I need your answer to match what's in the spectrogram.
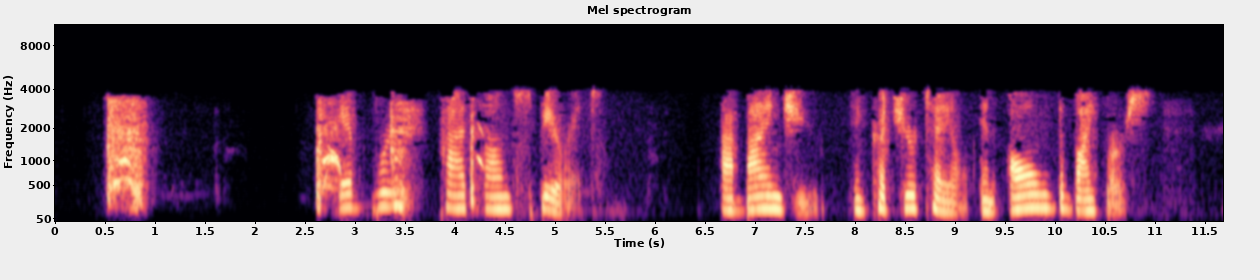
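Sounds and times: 
deep harsh cough with throat clearing: 0.5 - 1.2, 2.6 - 4.5
speech: 2.8 - 5.4, 6.6 - 10.9.

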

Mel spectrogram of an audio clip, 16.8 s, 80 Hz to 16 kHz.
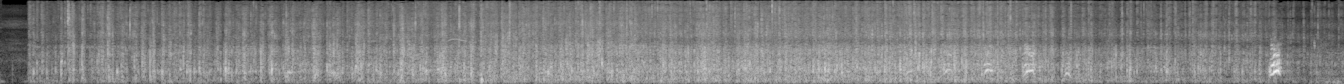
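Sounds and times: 
horse hooves clopping on a hard street: 0.3 - 16.7
dog barking: 11.8 - 13.4, 15.8 - 16.7.

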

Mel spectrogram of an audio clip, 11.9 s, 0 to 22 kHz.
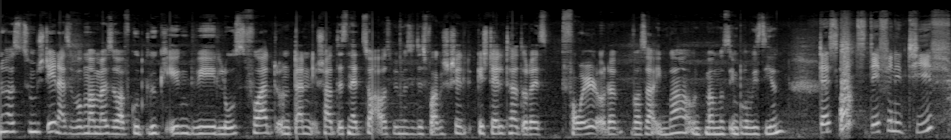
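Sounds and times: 
speech: 0.0 - 11.8
large dog barking: 10.5 - 10.7.

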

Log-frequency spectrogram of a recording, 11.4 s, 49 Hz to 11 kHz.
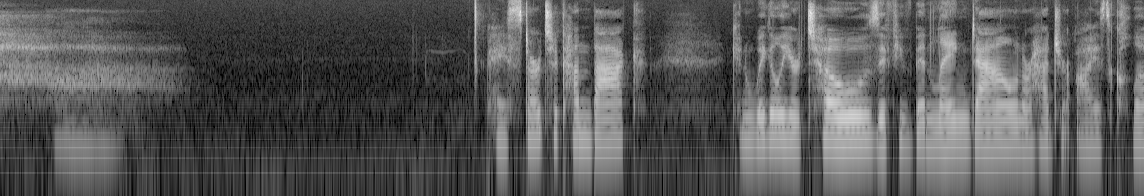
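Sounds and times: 
long exhale during guided breathing exercise: 0.0 - 2.0, 6.6 - 7.3
speech: 0.6 - 0.9, 5.0 - 6.5, 7.3 - 11.4.

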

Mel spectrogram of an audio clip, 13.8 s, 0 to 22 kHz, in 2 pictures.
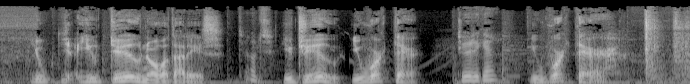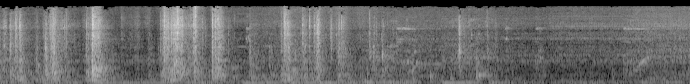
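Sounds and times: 
speech: 0.3 - 6.3
VHS cassette being pushed into a video recorder: 6.4 - 12.1.

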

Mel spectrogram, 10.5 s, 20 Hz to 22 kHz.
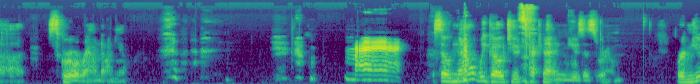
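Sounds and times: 
speech: 0.8 - 3.2, 4.4 - 9.4, 10.2 - 10.5
goat bleating: 5.2 - 6.1.

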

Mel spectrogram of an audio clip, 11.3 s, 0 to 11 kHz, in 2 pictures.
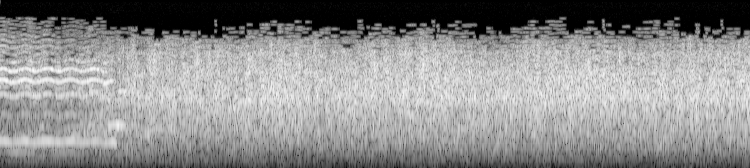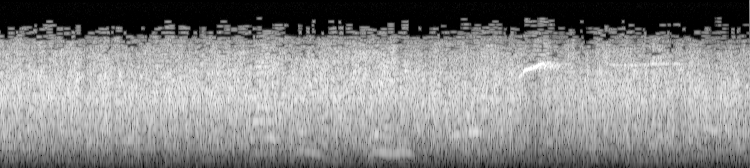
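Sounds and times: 
audience applause after a sung comic performance: 0.0 - 11.2.

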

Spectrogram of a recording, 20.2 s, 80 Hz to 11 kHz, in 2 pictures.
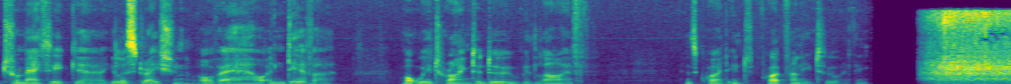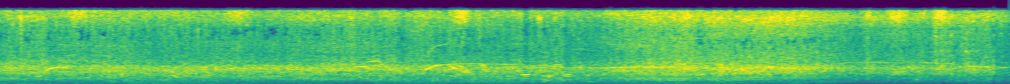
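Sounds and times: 
speech: 0.0 - 3.4, 4.0 - 5.9, 6.8 - 9.4
ocean surf breaking on the shore: 9.2 - 20.2.

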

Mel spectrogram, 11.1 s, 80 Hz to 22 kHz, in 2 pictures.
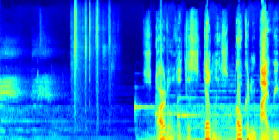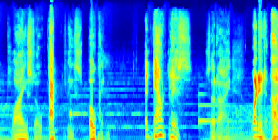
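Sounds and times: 
bird giving harsh croaking caws: 0.0 - 2.3
speech: 3.1 - 7.9, 8.5 - 11.1.

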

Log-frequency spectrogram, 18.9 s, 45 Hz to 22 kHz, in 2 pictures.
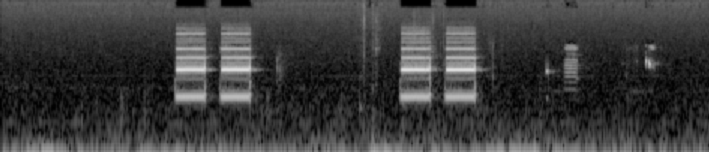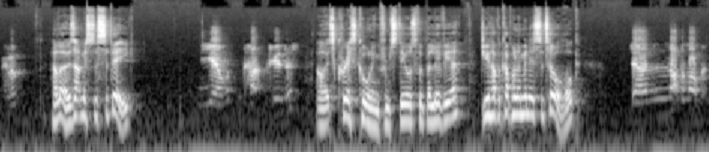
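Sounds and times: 
faint hiss: 0.0 - 18.9
telephone ringing tone over a loudspeaker: 2.3 - 3.5, 5.3 - 6.5
speech: 10.1 - 11.3, 13.7 - 17.3.

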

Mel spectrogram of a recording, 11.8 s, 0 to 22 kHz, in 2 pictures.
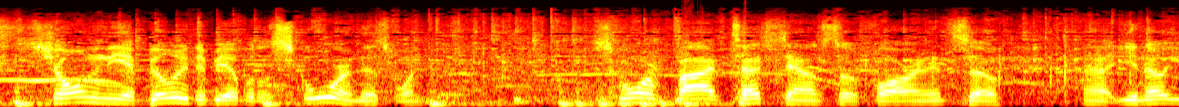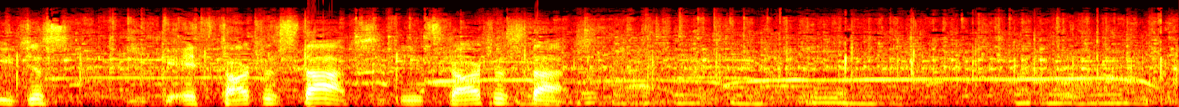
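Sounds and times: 
home stadium crowd cheering at a football game: 0.0 - 11.7
speech: 0.2 - 8.9.

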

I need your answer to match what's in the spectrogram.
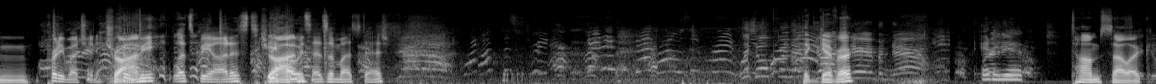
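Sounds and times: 
speech: 0.0 - 4.3, 8.0 - 8.7, 9.8 - 11.5
laughter: 0.4 - 9.5
dog in a film barking in high yapping barks: 2.5 - 7.4, 9.5 - 10.5.

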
